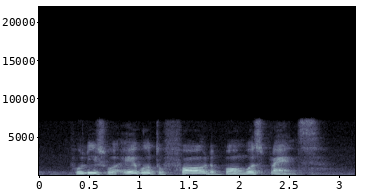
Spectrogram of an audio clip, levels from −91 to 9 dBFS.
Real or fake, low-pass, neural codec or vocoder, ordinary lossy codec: real; 7.2 kHz; none; Opus, 64 kbps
